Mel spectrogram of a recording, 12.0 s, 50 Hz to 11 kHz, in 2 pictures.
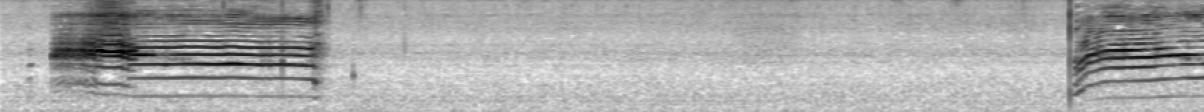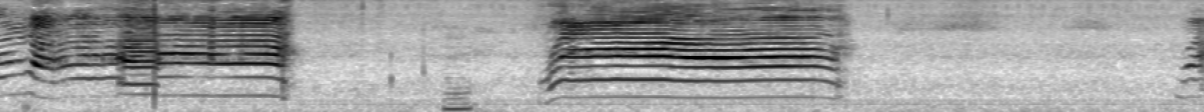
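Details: A ginger cat that appeared at a home one July 2021 evening demands help with three loud, rich meows, the second rising sharply then holding, spaced by silent gaps and a soft thud.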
